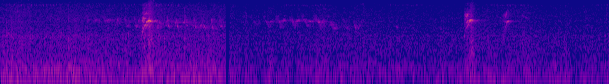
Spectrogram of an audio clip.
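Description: Faint, short bird calls over a near-silent background: a sharp chirp about a second and a half in, a thin faint twitter after it, and two more quick chirps near the end.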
